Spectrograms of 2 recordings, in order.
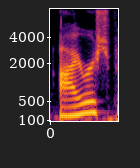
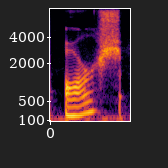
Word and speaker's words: Irish: We ate lots of potatoes, and these were white potatoes that we called Irish potatoes. Actually, my grandparents pronounced it Arsh potatoes.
